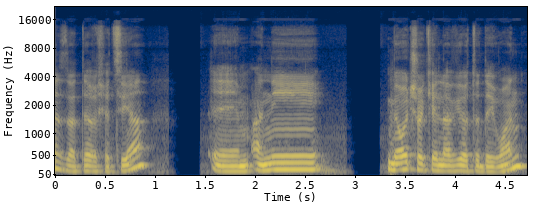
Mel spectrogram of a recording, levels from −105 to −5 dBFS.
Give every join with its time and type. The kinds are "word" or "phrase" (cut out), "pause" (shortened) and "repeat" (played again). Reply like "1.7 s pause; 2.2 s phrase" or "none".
none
